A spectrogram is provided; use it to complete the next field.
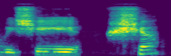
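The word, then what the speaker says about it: विशेष: Sha, Murthanyasa, Sha. By pronouncing it, you have to touch the upper region of the mouth. So Vishesha, then Arghya Sthapanam.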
